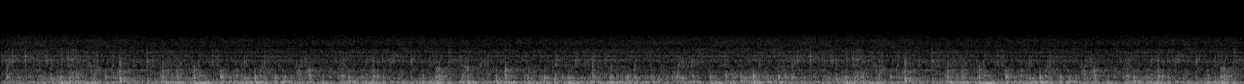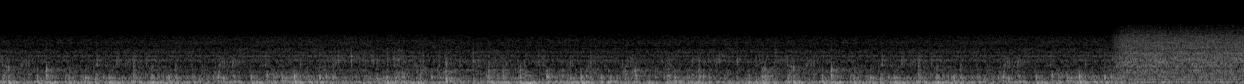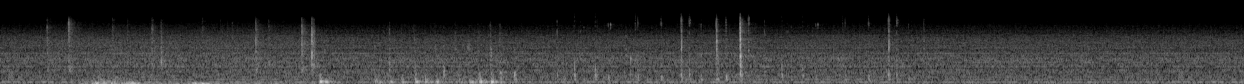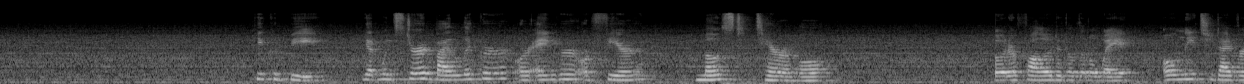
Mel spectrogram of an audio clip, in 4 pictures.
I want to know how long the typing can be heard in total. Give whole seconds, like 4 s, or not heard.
9 s.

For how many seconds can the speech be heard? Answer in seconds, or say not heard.
8 s.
